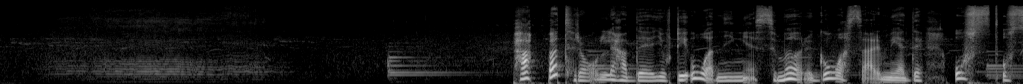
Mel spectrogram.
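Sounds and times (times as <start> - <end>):
insect buzzing on a sunny summer sand beach by a lake: 0.0 - 10.2
outdoor hiss on a sunny summer sand beach by a lake: 0.0 - 10.2
speech: 5.2 - 10.2.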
